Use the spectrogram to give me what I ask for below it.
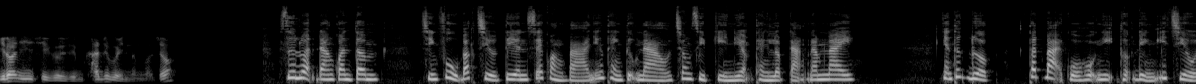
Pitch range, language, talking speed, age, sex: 195-245 Hz, Vietnamese, 190 wpm, 20-39, female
